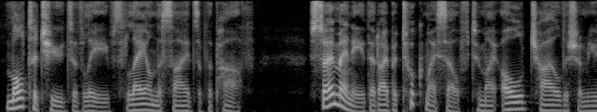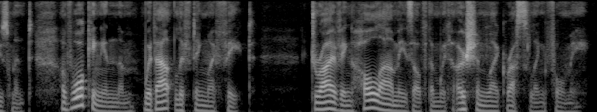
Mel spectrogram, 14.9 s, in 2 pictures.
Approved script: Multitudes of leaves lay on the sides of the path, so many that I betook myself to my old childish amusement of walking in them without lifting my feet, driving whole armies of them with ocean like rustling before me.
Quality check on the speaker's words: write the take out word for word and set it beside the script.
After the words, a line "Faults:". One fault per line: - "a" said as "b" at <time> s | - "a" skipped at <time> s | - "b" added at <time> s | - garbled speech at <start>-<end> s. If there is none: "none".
Multitudes of leaves lay on the sides of the path, so many that I betook myself to my old childish amusement of walking in them without lifting my feet, driving whole armies of them with ocean like rustling for me.
Faults:
- "before" said as "for" at 14.3 s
